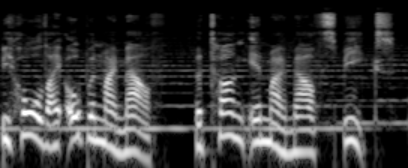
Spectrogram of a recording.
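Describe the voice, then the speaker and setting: Fervent young challenger in Bible drama. Highish voice, very animated, insistent declamation, music underneath. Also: male voice, normal speed. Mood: earnest challenge. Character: fervent, indignant young man rebuking his elders. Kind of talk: dramatized scripture reading.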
